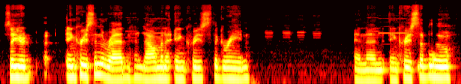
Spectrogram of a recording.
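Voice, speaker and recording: A man's voice: on the high side, steady tone, normal speed, a little mellow. A man casually demonstrating a project as a guest, friendly and plain-spoken. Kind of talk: casual show-and-tell demo.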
